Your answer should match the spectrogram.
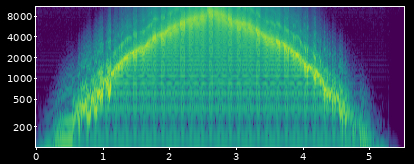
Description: Odd Modular; radiosonics

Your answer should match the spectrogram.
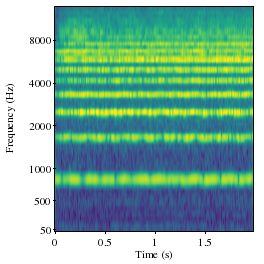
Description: STR, STRING

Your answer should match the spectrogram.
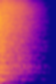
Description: SD, Dance Drums

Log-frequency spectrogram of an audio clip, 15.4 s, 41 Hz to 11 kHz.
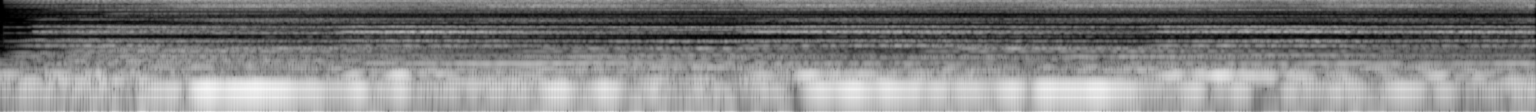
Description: amb c, Alien Ambi, Chillout; Best Service ProSamples vol.36

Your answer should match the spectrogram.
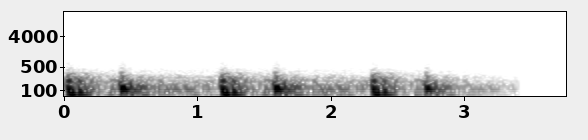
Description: loop; X-Static Goldmine 3

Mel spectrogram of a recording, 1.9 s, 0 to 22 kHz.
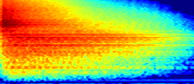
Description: PERC 808

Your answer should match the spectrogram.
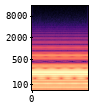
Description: ORG, Farfisa Clarinet

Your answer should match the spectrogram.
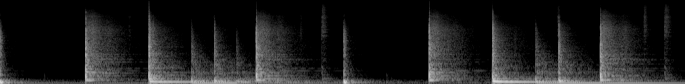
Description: Loop, Drum Tools, Laid Back

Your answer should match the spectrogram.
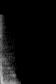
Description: GLASS; Spectrasonics; Metamorphosis; GLASSBABY

